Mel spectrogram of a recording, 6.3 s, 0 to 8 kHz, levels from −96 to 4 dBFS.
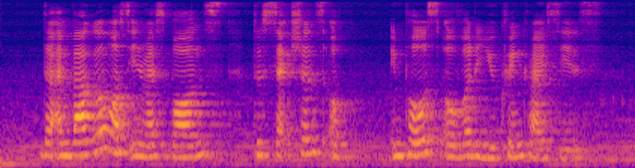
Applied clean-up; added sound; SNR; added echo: none; Musical instrument; 19 dB; reverberation time 0.4 s.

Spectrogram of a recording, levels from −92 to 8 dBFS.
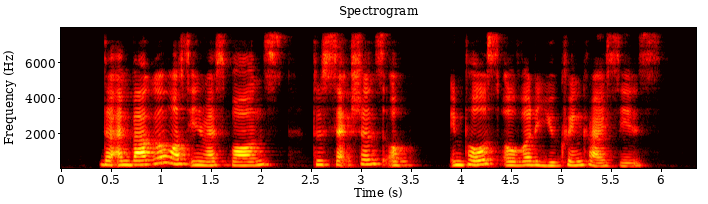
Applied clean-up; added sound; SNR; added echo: neural mask model DeepFilterNet 3.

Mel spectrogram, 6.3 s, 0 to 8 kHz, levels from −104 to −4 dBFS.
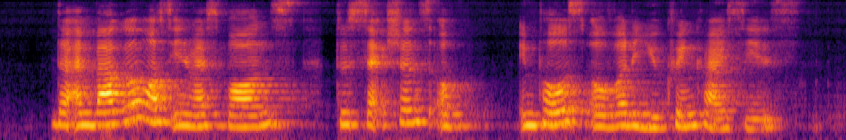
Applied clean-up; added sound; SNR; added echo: neural separator model SepFormer DNS4.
